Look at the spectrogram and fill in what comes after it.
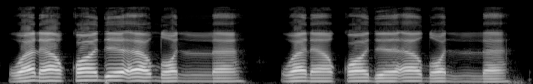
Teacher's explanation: untuk pantulan dari huruf Dal usahakan jangan sampai ada tambahan misalkan huruf hamzahnya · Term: Qalqalah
